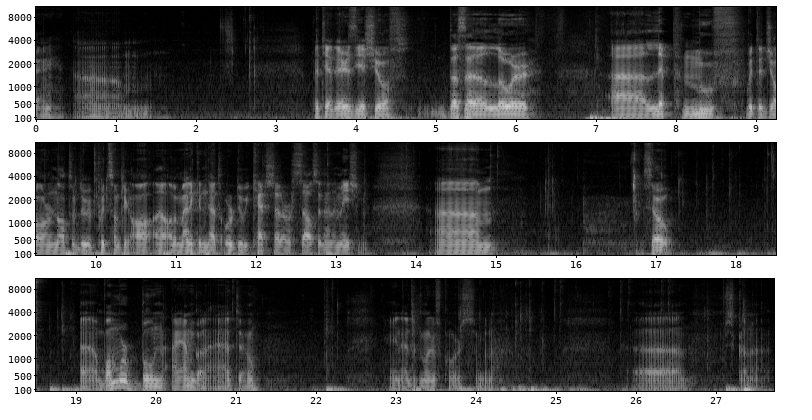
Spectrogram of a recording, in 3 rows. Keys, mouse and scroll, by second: 3.9 middle click, 4.2 middle click, 8.8 middle click, 8.9 middle click, 9.2 middle click, 9.4 middle click, 9.8-10.2 shift+scroll down 4, 10.4 middle click, 10.9 shift+middle click, 11.2 middle click, 11.4 scroll up 2, 13.3 scroll up 1, 13.9 right click, 14.9 right click, 15.6-16.1 scroll down 3, 16.7-17.4 scroll up 4, 17.8 shift+middle click, 18.4 click, 18.8 shift+a, 21.0 right click, 22.2 Tab, 23.3 Tab, 23.9 a, 24.5 alt+r, 24.6 alt+g, 24.7 alt+s, 25.1 right click, 25.3 Tab, 25.8 right click, 26.3 right click, 27.2 e.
